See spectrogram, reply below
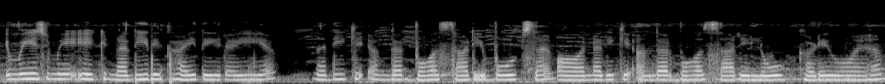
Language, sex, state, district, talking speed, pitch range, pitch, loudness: Hindi, female, Bihar, Vaishali, 170 wpm, 205-230 Hz, 215 Hz, -13 LUFS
